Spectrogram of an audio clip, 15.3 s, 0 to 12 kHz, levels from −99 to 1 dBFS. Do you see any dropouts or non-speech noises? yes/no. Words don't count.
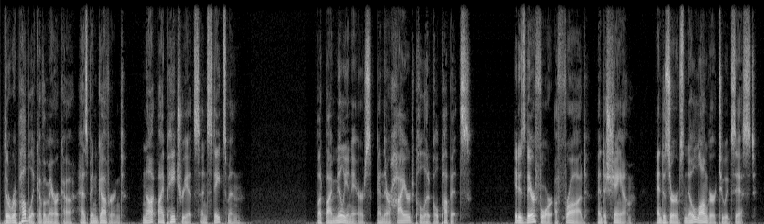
no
